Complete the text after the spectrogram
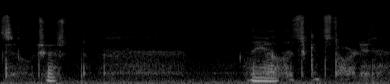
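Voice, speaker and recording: Noticeable background noise runs through the clip. The speech moves at a fairly slow pace. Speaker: software tutorial maker. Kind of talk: screen-recorded software tutorial. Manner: casual.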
